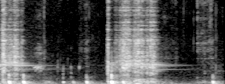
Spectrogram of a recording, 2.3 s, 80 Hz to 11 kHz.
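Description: Light metallic clicks and scrapes from a hand-turned Neway valve seat cutter and its T-handle wrench on a valve seat, during the 45-degree seat cut. The clicks come scattered and thin out toward the end.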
